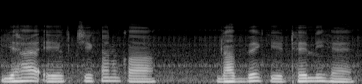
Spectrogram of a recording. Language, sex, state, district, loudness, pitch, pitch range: Hindi, male, Uttar Pradesh, Saharanpur, -18 LUFS, 140 Hz, 130-150 Hz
